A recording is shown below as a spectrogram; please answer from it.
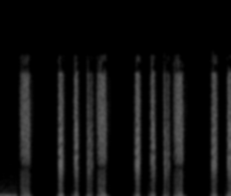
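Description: Glitch-style sound effect of the kind used for a logo sting: about nine short, sharp noisy hits in a quick, uneven stuttering rhythm, with dead silence between them.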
